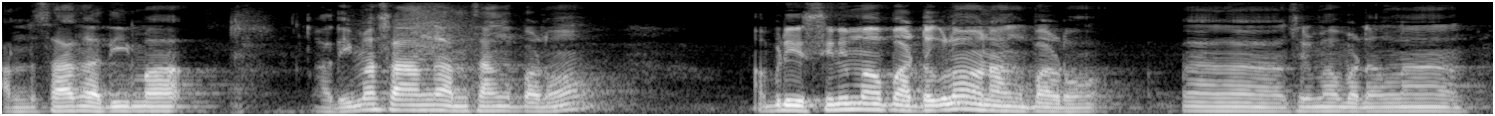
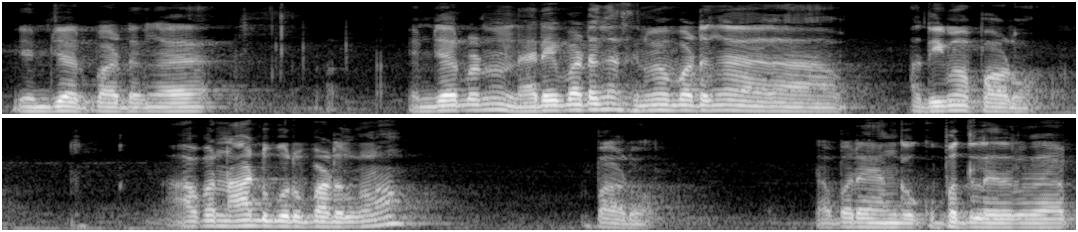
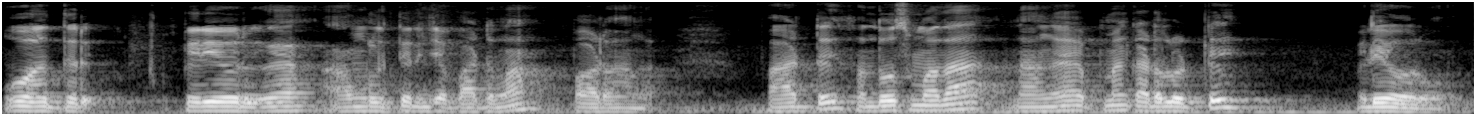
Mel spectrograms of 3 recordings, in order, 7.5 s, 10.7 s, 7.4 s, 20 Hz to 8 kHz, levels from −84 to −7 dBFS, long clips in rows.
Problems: background sounds at intervals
